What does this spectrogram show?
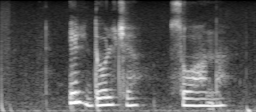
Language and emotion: Russian, sad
